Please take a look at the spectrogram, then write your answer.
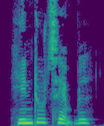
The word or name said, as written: hindutempel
